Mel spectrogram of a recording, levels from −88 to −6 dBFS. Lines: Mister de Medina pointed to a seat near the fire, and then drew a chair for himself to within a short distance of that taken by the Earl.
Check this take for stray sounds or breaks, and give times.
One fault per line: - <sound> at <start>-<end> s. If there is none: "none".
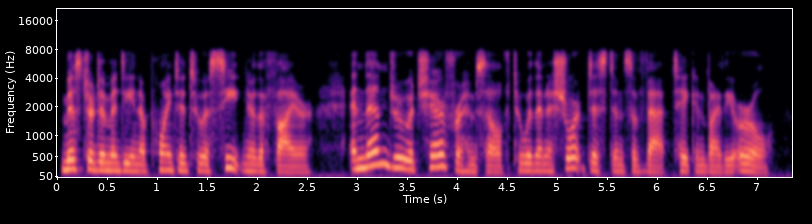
none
